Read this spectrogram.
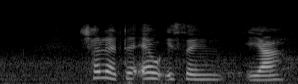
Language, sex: Southern Sotho, female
